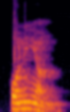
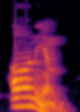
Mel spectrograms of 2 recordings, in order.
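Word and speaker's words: onion: এটাকে আমরা বলি অনিয়ন। এটার শুদ্ধ উচ্চারণ হবে আনিয়ন। আয়ের উপর একটু টান দিতে হবে, চাপ দিতে হবে, আনিয়ন, আনিয়ন। বাজার থেকে পেঁয়াজ আনিয়ন, এই টাইপের উচ্চারণ।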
